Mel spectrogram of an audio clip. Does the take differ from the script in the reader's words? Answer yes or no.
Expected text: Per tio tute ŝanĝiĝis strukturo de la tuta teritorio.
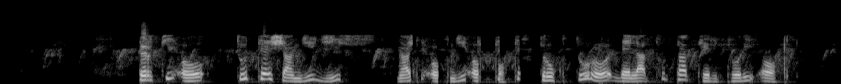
yes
